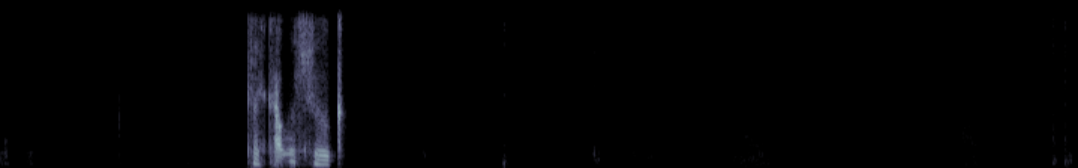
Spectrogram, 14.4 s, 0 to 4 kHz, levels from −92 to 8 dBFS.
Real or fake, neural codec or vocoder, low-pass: fake; codec, 44.1 kHz, 2.6 kbps, DAC; 3.6 kHz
